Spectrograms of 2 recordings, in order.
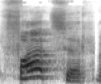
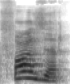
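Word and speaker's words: Fazer: И здесь Э, Стокман и Фацер, в России его произносят как Фазер, начали свои предприятия, которые до сих пор являются лидерами финляндской промышленности, а, э, в общем-то, по происхождению они были как раз петербуржцами.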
